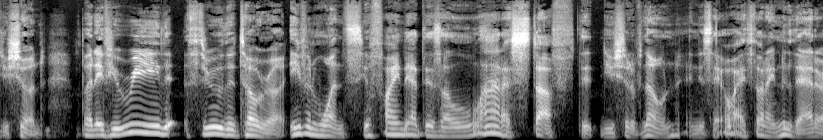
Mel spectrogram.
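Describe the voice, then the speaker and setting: A religious teacher gives an informal Torah class as a conversational sermon, asking rhetorical questions and repeating points for emphasis. His voice is mid-pitched and a little mellow, recorded very dry with no room sound.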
